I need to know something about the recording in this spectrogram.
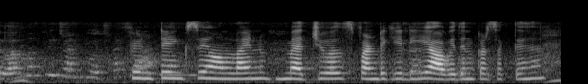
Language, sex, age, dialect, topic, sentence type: Hindi, female, 18-24, Marwari Dhudhari, banking, statement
